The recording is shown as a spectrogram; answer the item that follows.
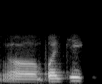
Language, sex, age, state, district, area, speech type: Bengali, male, 18-30, West Bengal, Nadia, rural, conversation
